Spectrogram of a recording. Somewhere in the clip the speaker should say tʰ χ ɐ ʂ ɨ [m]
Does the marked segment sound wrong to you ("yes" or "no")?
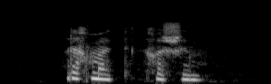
no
